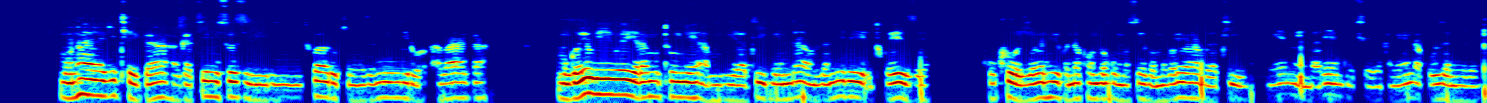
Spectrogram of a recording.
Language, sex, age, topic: Rundi, male, 18-24, agriculture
